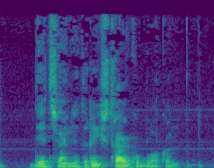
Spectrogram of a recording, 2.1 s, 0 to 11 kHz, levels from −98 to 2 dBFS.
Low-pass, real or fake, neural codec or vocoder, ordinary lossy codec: 9.9 kHz; real; none; MP3, 64 kbps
